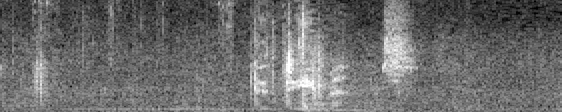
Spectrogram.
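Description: A film soundtrack with a steady low rumble and a faint held drone, and a short voice fragment about a second in.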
